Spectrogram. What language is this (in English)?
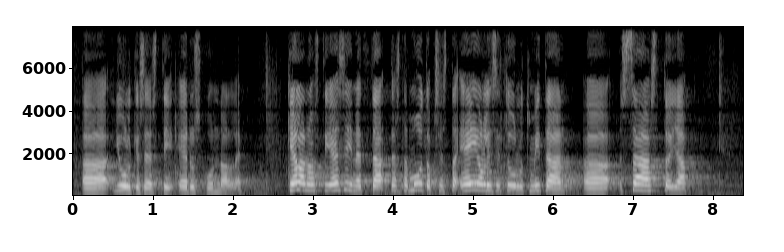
Finnish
